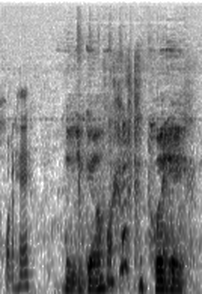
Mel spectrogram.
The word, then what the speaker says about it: Jorge: I mean, the only one I can guarantee is gonna be there is George, but George. Jorge. George. It's actually Yeah. pronounced Jorge.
